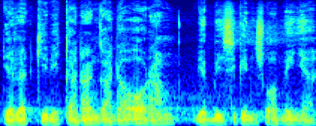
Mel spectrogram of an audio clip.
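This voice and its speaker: A male pastor preaching a sermon at an evening church prayer service. He talks colloquially, turns often to the congregation, and swings between loud outbursts and hushed near-whispers. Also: deep voice, little pitch movement, quick pace, vocal fry, a little hiss or hum. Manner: colloquial, with frequent asides to the congregation.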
